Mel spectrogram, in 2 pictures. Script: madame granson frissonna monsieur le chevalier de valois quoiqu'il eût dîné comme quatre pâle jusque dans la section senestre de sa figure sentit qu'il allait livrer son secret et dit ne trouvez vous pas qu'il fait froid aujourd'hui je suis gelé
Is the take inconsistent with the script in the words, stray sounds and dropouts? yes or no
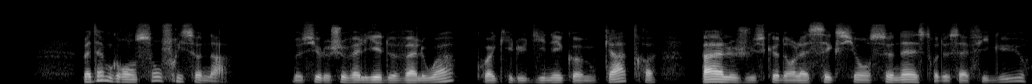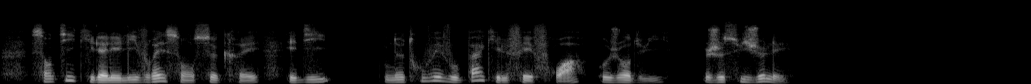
no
